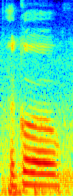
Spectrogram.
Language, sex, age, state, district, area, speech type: Odia, male, 45-60, Odisha, Kendujhar, urban, spontaneous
